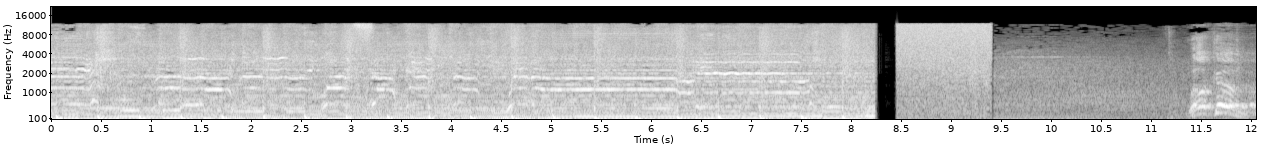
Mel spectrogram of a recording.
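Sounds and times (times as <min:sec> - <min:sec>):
music: 0:00.0 - 0:08.3
static hiss: 0:08.4 - 0:09.4.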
